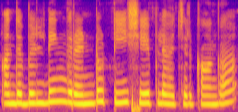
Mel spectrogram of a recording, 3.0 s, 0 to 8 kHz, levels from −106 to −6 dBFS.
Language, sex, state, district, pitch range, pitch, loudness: Tamil, female, Tamil Nadu, Nilgiris, 245-275 Hz, 255 Hz, -13 LUFS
